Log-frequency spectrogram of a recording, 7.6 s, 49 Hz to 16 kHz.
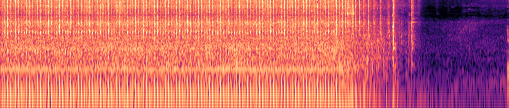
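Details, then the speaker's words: Powersmart 170cc lawnmower after valve adjustment, now much easier to pull: steady single-cylinder thump around 180 a minute with faint pops, then it winds down. Still popping; running a little slow. "it still does that little popping sound and I don't think that I'm going to be too concerned about that because it certainly pulls over way easier than it did before"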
